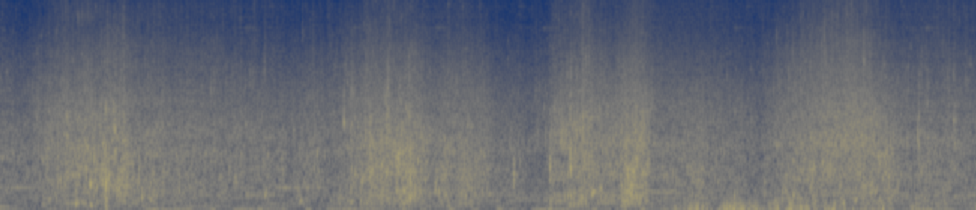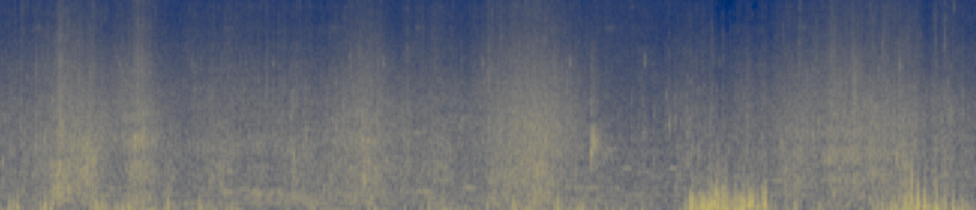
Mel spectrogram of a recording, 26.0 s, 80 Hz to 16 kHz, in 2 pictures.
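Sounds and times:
low wind rumble: 1.7s - 26.0s
waves breaking on pebble beach: 4.1s - 16.8s.

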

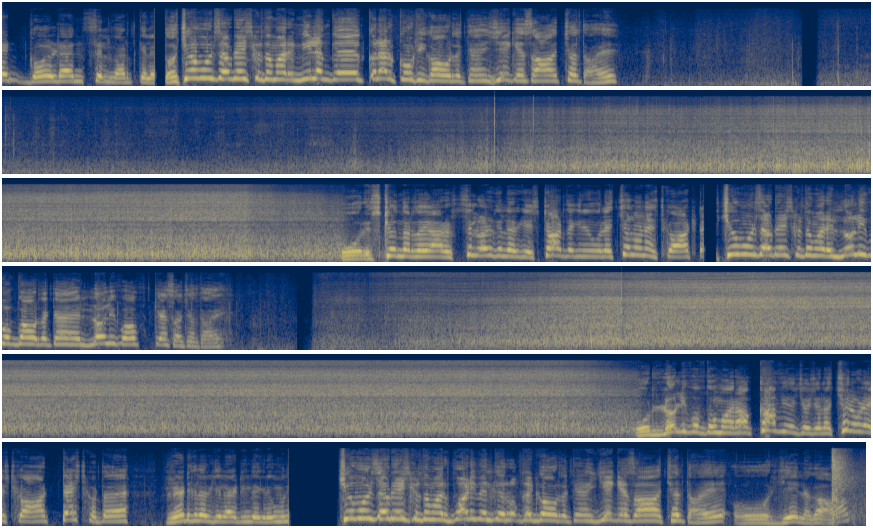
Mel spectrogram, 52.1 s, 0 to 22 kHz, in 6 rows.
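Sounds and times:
firework fountain hissing: 11.3s - 21.1s, 29.2s - 41.3s
sharp cracks: 11.6s - 21.1s, 29.2s - 41.2s, 51.7s - 52.0s
small firework pop: 17.2s - 19.9s, 51.7s - 52.0s.

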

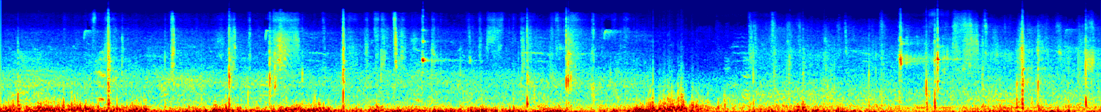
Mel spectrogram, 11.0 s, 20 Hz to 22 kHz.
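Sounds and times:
steady low rumble: 0.0s - 11.0s
tennis ball bounces: 0.9s - 6.1s, 7.5s - 11.0s.

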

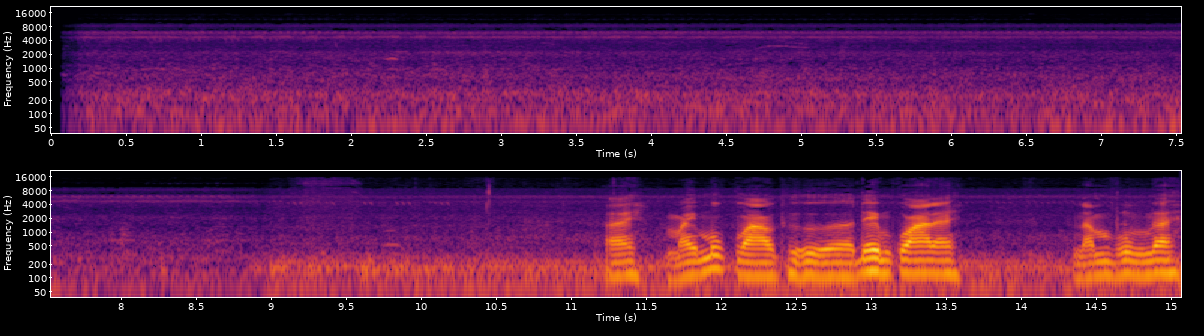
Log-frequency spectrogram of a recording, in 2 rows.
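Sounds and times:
insect drone: 0.1s - 15.0s
low rumble: 8.8s - 15.0s.

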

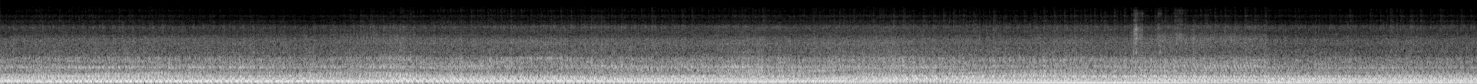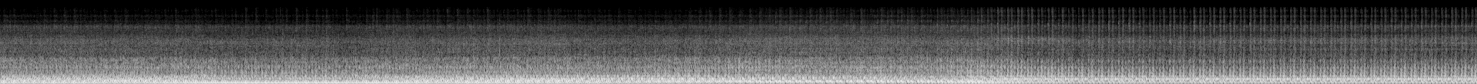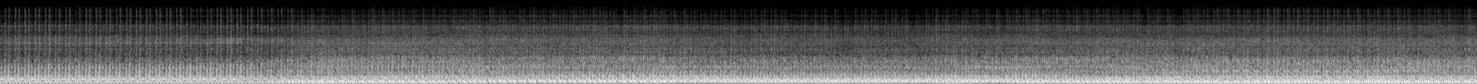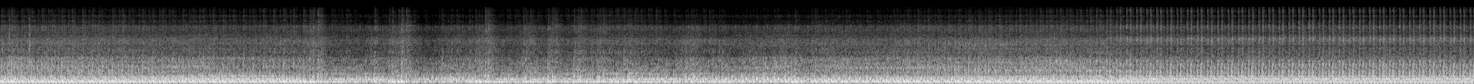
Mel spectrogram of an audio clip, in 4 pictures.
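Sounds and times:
loud atv engine running: 0.0s - 59.0s.

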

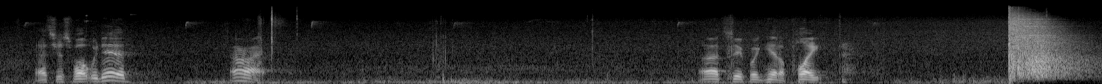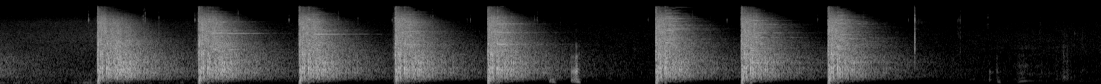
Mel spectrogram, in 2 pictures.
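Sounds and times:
bullets ringing on steel plates: 13.1s - 14.7s.

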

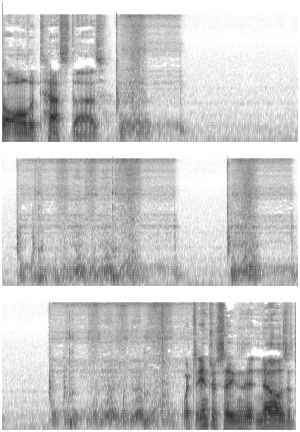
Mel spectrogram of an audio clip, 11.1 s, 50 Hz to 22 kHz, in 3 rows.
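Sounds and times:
vinyl cutter motors whirring: 3.9s - 7.4s, 8.0s - 10.1s.

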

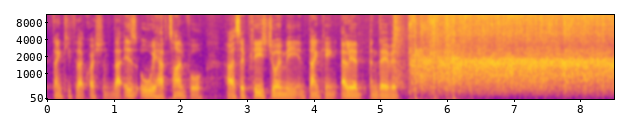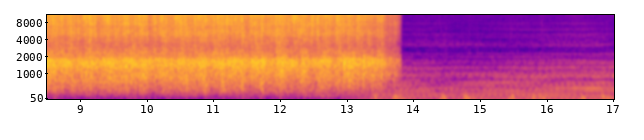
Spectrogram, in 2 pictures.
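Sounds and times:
audience applauding: 5.2s - 13.8s
soft ambient music: 13.1s - 17.0s.

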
